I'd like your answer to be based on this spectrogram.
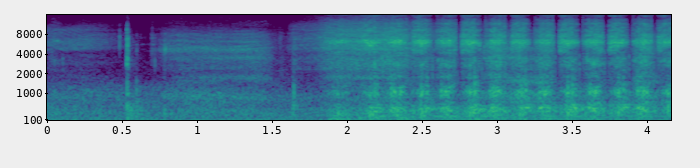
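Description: A chisel blade is rubbed by hand against a sharpening surface on a job site, a steady rhythmic rasping stroke repeated back and forth about a dozen times, close and clear with nothing else over it.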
